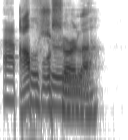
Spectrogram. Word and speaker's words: Apfelschorle: Apfelschorle.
